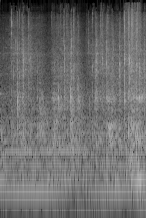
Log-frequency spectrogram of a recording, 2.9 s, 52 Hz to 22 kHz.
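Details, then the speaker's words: BikeMaster BMOR 525 chain on a Suzuki V-Strom, turned by hand with too much slack: light ticking with a catch once per turn as a stiff link binds going around the front sprocket; chain to be replaced. "It's binding. You see how as I roll it forward, the chain tightens up right here? Right there. It's having a hard time in this spot rotating around, and I can, like here it's smooth."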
